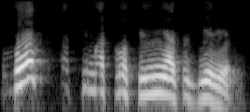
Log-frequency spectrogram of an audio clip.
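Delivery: ordinary talk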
